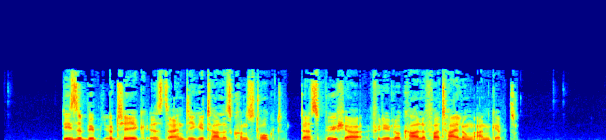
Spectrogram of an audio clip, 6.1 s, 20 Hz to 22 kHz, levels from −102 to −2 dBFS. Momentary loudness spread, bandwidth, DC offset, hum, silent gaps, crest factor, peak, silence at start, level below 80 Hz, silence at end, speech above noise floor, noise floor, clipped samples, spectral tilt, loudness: 7 LU; 11.5 kHz; under 0.1%; none; none; 18 dB; -2 dBFS; 0.65 s; -58 dBFS; 0.9 s; 63 dB; -82 dBFS; under 0.1%; -3.5 dB/octave; -19 LUFS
